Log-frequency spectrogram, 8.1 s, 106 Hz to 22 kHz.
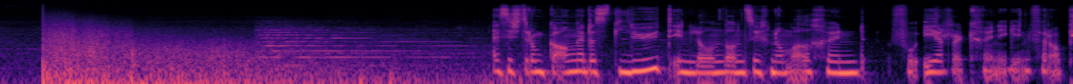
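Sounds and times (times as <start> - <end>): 
cannon salute shot during a funeral procession in London: 0.3 - 5.6
Big Ben bell ringing: 1.9 - 5.1
speech: 3.7 - 8.0.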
